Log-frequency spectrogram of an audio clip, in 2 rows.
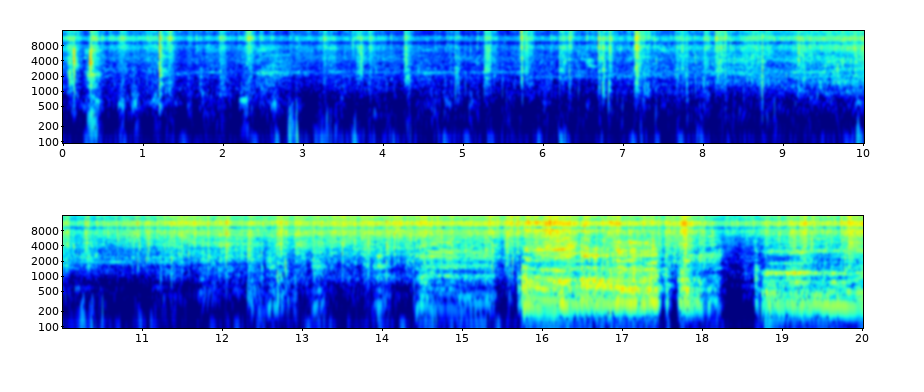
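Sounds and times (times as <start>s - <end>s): pigs calling: 11.5s - 20.0s.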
